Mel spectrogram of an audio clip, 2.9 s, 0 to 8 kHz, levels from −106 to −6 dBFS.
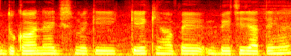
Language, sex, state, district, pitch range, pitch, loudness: Hindi, female, Maharashtra, Chandrapur, 150-155 Hz, 150 Hz, -20 LUFS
